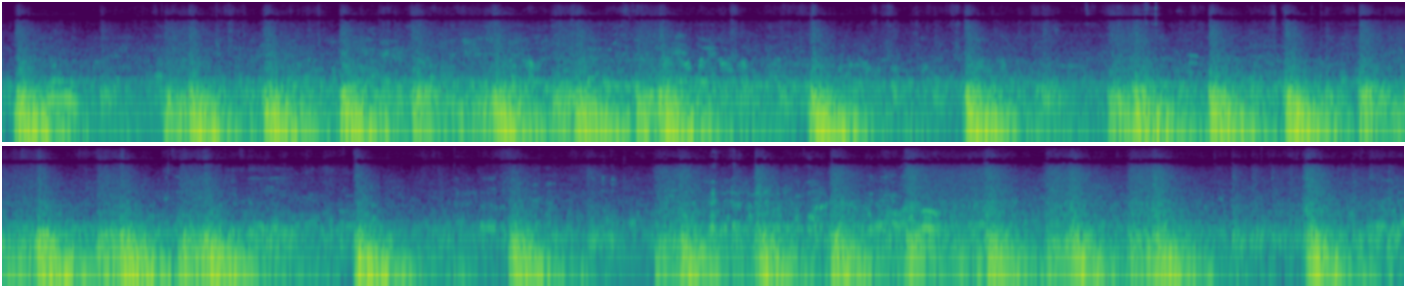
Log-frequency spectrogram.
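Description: Processional marching band (agrupación musical) playing a march, its bass drum beating steadily about one and a half times a second under a murmur of crowd voices.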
